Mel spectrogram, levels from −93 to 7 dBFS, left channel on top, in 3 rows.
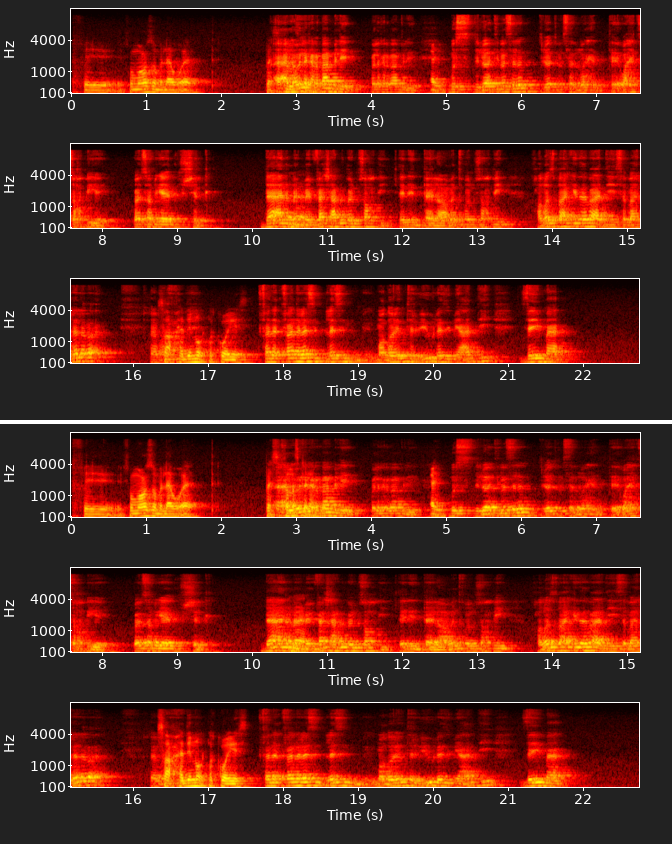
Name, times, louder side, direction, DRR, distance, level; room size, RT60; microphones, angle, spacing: voice 1, 0.0-1.7 2.6-3.3 4.8-5.0 10.5-10.8 16.3-17.5, right 3 dB, 45° right, 0.6 m, -26 dB
voice 2, 2.6-3.7 4.0-4.6 5.0-8.1 8.4-9.3 10.1-13.4 13.8-15.6 16.2-16.6 17.8-21.7, right 1 dB, 30° left, 2.5 m, -28 dB
15.5 x 7.0 x 5.2 m
head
